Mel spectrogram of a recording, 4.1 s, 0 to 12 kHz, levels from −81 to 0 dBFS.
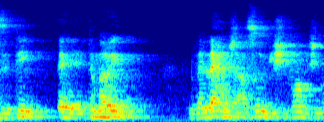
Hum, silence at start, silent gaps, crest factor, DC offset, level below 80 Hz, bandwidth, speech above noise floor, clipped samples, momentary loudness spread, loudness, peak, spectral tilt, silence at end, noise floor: none; 0 s; none; 20 dB; under 0.1%; -60 dBFS; 9.2 kHz; 28 dB; under 0.1%; 11 LU; -25 LUFS; -6 dBFS; -6.5 dB/octave; 0 s; -53 dBFS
